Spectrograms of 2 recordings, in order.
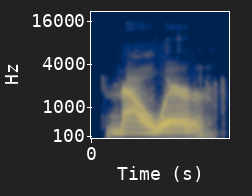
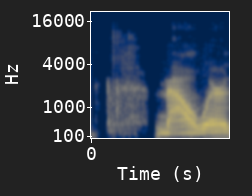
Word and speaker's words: malware: not all the time if we say um malware malware that's al not all okay so there are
